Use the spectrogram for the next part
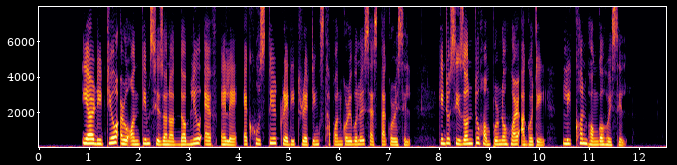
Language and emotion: Assamese, neutral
